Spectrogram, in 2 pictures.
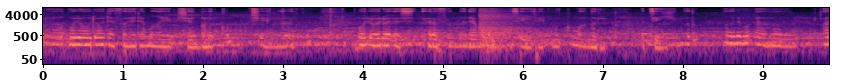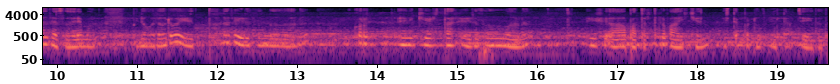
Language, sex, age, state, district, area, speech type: Malayalam, female, 18-30, Kerala, Idukki, rural, spontaneous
